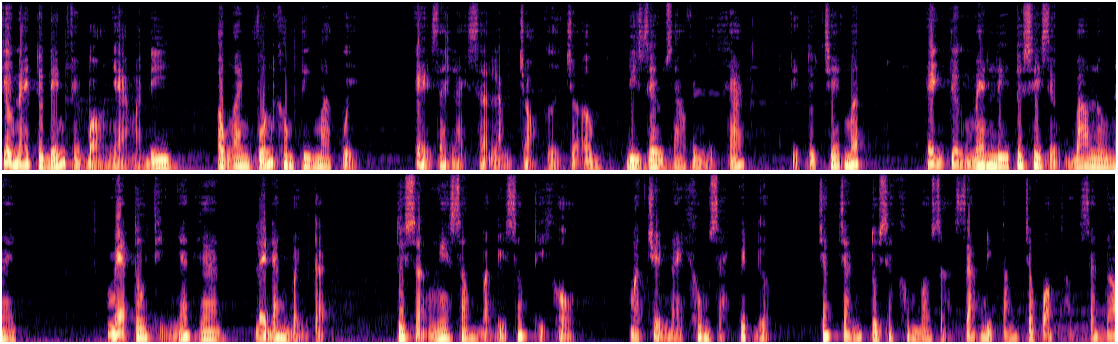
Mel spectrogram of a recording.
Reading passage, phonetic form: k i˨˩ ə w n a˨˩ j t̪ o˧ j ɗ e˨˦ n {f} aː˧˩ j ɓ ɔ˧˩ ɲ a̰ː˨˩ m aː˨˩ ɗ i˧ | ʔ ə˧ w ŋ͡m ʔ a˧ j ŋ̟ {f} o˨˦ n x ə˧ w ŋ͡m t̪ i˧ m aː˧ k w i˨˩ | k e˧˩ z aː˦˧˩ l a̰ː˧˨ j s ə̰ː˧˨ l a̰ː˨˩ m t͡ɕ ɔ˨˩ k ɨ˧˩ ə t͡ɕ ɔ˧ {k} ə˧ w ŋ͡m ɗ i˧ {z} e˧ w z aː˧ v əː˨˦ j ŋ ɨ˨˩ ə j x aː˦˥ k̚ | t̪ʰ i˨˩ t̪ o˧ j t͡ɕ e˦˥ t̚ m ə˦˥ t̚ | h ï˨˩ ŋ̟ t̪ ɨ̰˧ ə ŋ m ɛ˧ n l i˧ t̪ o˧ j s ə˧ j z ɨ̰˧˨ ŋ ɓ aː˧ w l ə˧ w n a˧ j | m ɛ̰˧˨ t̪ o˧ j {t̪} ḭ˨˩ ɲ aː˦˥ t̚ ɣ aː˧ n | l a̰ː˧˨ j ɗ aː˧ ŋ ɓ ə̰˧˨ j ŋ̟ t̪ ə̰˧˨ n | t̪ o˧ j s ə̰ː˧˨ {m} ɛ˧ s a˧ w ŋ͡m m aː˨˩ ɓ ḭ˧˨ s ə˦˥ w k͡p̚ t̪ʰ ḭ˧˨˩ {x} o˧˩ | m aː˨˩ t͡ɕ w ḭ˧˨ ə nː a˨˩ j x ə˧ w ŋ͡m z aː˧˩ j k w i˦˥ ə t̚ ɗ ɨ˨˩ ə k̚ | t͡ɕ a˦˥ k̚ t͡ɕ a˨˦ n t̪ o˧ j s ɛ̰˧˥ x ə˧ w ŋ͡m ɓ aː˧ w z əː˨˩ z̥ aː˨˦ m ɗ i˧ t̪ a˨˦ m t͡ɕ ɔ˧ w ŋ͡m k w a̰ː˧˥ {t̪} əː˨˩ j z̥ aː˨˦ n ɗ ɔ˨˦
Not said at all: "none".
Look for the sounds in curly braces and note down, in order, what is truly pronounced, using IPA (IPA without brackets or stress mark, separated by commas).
f, v, ʔ, z, t̪ʰ, ŋ, x, t̪ʰ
